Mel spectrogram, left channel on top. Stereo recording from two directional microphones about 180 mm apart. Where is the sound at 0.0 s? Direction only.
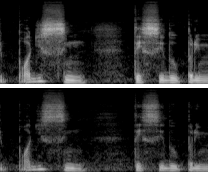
40° left (ahead or behind).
